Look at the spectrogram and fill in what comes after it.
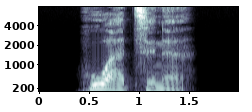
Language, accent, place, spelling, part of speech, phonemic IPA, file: German, Germany, Berlin, Hoatzine, noun, /ˈhoːa̯t͡sɪnə/, De-Hoatzine.ogg
- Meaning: nominative/accusative/genitive plural of Hoatzin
